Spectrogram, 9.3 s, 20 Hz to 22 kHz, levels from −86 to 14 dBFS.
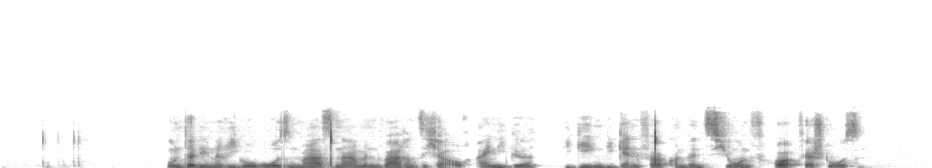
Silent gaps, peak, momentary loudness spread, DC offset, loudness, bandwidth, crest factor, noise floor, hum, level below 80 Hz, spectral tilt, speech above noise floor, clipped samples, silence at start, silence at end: none; -2 dBFS; 8 LU; under 0.1%; -29 LUFS; 8 kHz; 28 dB; -81 dBFS; none; -70 dBFS; -4.5 dB/octave; 52 dB; under 0.1%; 1.7 s; 0.75 s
